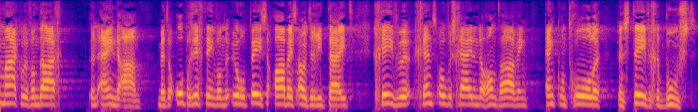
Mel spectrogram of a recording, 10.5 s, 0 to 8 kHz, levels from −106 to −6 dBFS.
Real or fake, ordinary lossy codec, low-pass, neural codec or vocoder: real; none; none; none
